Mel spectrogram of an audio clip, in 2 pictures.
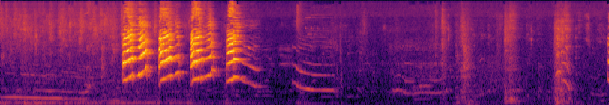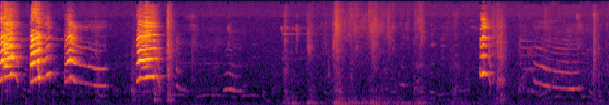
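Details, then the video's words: Male black-and-tan Kaninchen Dachshund puppy in a cage, calling to be released and played with: bursts of rapid high yips alternating with drawn-out falling whines and quiet pauses, with soft clatter in between. "A miniature dachshund puppy wants to be released from the cage"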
